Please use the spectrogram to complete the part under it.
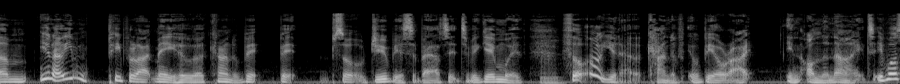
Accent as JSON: {"language": "English", "country": "United Kingdom", "said": "I come from Britain, so I know about that."}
